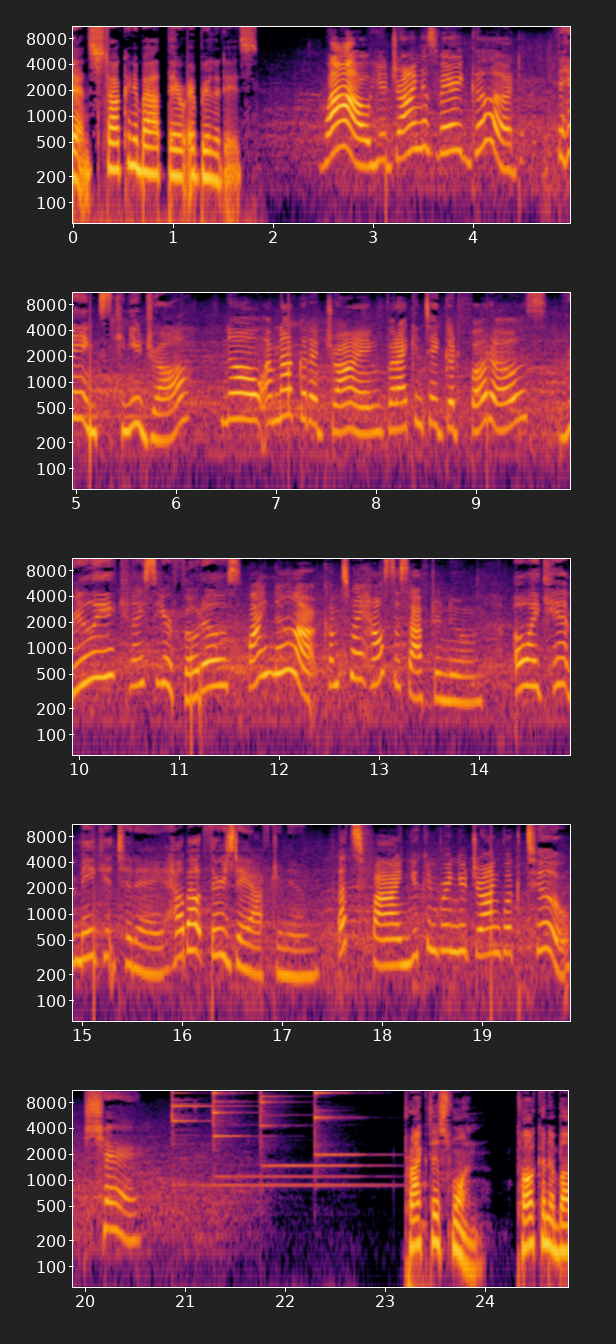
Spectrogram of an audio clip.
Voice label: english conversation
